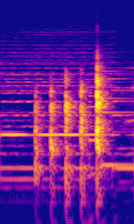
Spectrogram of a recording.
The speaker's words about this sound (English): And I get up to the door and seem a little trepidatious. I pause as I reach for the handle, and instead I knock. instead of just going in.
